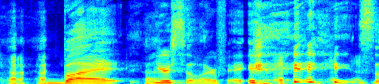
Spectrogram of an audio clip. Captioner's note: laughter; laughs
